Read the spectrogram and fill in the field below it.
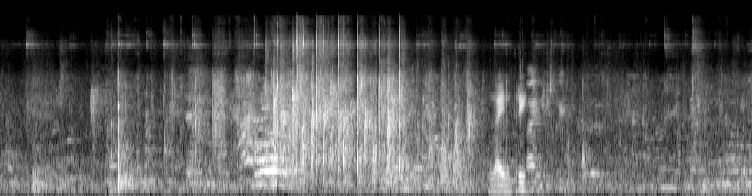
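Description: A table tennis ball clicks back and forth on paddles and a table.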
